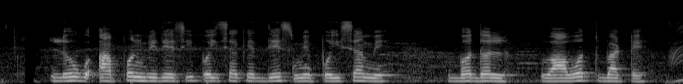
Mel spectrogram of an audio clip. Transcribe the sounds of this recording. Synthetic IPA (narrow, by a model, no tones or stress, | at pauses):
loːɡaːpənʋɪd̪eːsipəɪsaked̪eːsmẽpəɪsamẽ | bəd̪əlwaːwət̪baːʈeː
